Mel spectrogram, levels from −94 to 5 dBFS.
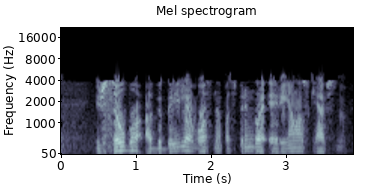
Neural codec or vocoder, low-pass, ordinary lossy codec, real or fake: none; 7.2 kHz; AAC, 16 kbps; real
